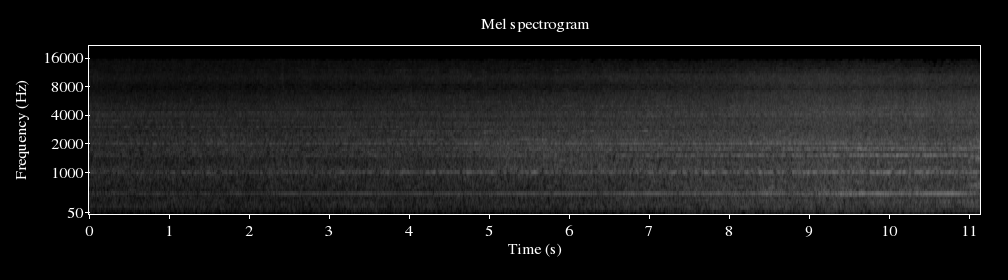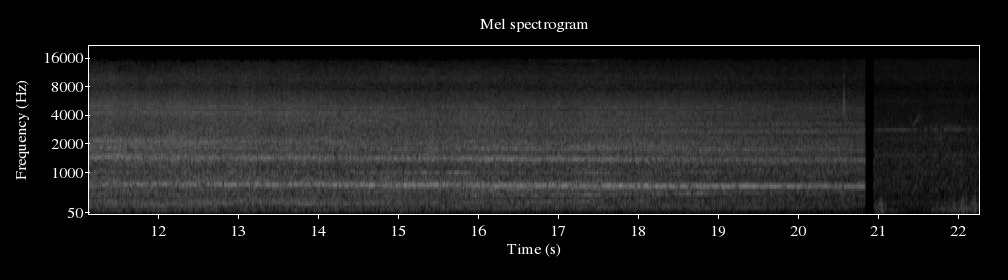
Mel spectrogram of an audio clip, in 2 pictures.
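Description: Deutsche Bahn Intercity train running past along the platform, its rolling noise growing louder over the first half, with steady whining tones that step up in pitch about halfway through. The sound cuts off abruptly near the end.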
